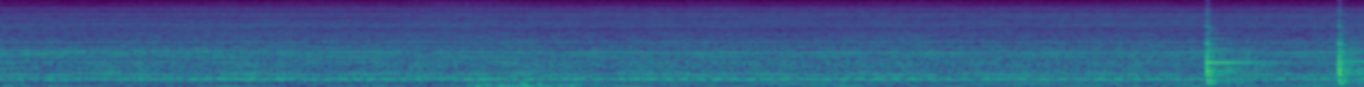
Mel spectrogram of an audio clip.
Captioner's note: stand mixer whirring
